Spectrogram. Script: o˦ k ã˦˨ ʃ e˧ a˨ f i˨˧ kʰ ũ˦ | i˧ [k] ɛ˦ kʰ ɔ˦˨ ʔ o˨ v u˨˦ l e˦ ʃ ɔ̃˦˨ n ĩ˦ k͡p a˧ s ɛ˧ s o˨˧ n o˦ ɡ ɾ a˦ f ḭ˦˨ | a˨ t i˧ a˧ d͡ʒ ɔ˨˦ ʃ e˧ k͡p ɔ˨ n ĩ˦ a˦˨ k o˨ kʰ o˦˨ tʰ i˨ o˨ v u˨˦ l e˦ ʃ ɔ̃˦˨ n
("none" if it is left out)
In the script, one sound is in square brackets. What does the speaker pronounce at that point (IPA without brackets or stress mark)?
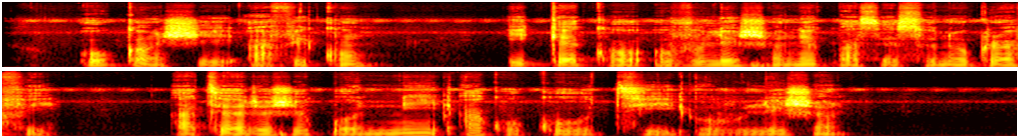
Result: k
